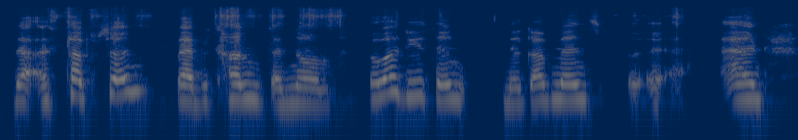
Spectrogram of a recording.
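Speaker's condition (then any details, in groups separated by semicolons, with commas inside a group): Cerebral palsy; brain damage cause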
